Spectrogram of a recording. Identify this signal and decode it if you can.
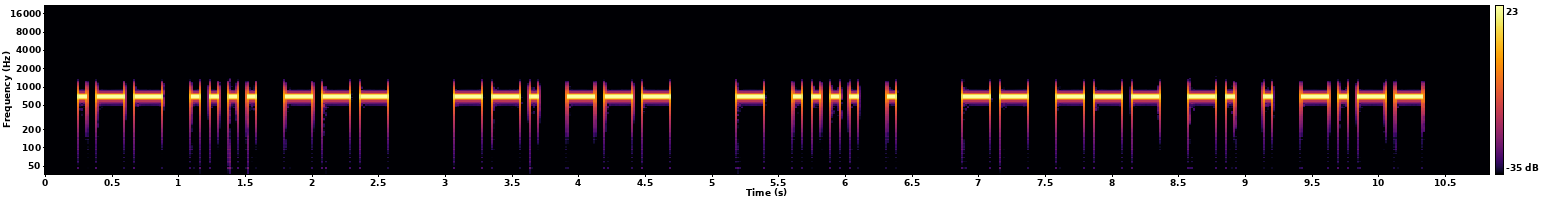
Morse code, heard as a keyed tone, about 17 wpm, 700 Hz. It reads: WHO GO THE MONEY
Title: Pangram Challenge v2 - 17wpm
